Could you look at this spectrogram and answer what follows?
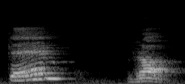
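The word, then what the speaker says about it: camera: कैम रा, ई silent है, कैम रा, कैमरा। डिफ रेंट, डिफरेंट, तो इसे हमने डिफरेंट नहीं पढ़ना, ये ई साइलेंट है यहां पे, डिफरेंट, डिफरेंट।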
